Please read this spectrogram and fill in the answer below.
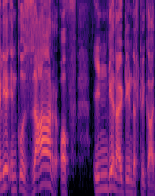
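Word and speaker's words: czar: Russia के अंदर उनको जार बोला जाता है वैसे सी जार होता है लेकिन सी साइलेंट होता है ये इंडियन आईटी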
